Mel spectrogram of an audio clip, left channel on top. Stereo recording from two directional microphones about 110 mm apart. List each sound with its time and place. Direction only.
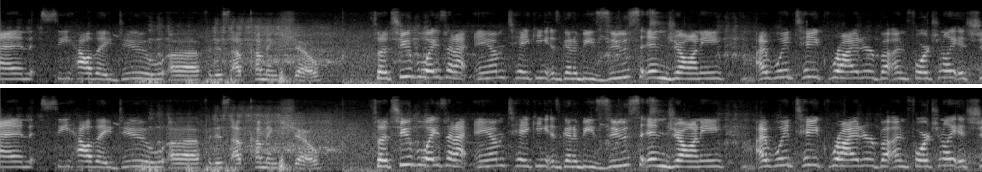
0.0 s a sound: 5° right (ahead or behind)
0.7 s a woman's voice: centre (ahead or behind)
1.5 s speech: 15° left (ahead or behind)
2.0 s speech: 15° right (ahead or behind)
3.7 s a woman's voice: 5° left (ahead or behind)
